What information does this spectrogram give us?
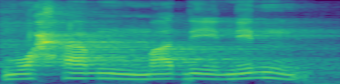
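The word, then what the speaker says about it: مُحَمَّدٍ: আল্লাহুম্মা সাল্লি আলা মুহাম্মাদি মুহাম্মাদ বললে কিন্তু হবে না মুহাম্মাদিনিন বলেন মুহাম্মাদিনিন নাবিল উম্মি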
